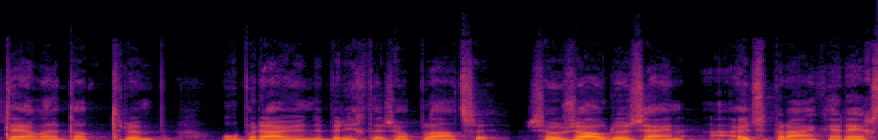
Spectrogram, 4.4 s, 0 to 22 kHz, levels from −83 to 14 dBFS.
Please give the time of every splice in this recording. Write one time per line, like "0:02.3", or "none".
0:02.6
